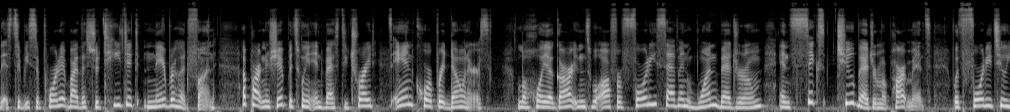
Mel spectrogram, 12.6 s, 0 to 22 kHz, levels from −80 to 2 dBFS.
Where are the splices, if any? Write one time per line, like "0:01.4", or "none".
0:04.8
